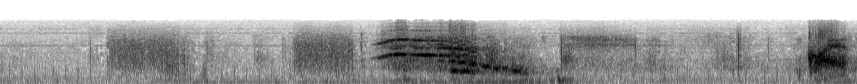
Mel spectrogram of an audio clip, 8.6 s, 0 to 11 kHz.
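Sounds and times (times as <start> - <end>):
horse whinnying: 3.7 - 5.4.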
